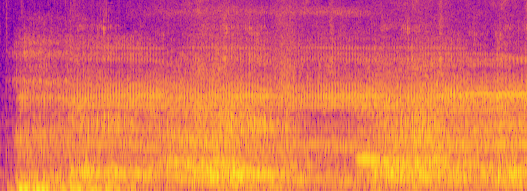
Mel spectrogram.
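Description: Stampede sound effect: a continuous low rumble of many running hooves mixed with animal calls.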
